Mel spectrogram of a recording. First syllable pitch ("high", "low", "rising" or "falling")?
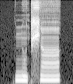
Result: low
